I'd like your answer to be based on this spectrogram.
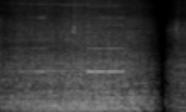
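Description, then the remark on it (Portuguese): Heavy machinery, brought in after rescuers end the search for survivors and begin searching for bodies, rumbles loudly with a high, steady reversing alarm tone sounding over the engine before everything cuts off sharply near the end. “o comandante decidiu encerrar as buscas aqui e começar a usar um maquinário pesado, né?”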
